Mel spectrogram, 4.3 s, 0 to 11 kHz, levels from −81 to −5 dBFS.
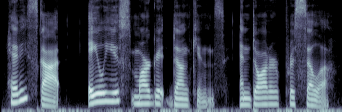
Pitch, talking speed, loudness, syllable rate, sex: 170 Hz, 110 wpm, -21 LUFS, 4.7 syllables/s, female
